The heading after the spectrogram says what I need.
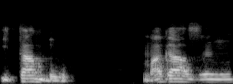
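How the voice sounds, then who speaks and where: Very slowly, a man delivers his words. The rise and fall of his pitch is ordinary. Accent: Russian. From Russia. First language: Russian (speaking Polish). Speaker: civic activist and entrepreneur. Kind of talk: interview.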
